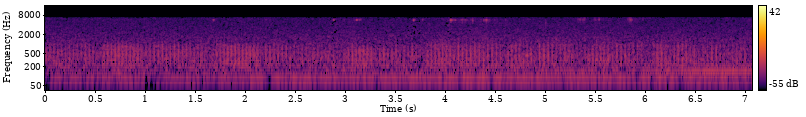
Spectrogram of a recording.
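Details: A Siamese mix kitten purrs while petting a chihuahua, a continuous rumbling purr pulsing louder and softer about once a second with its breathing, over a faint steady hum.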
